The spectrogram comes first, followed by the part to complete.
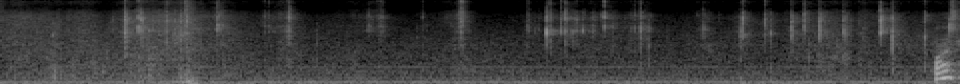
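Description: Faint, irregular small clicks and ticks from hands working at a small dropper bottle, struggling to get its cap open.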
